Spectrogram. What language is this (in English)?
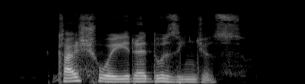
Portuguese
